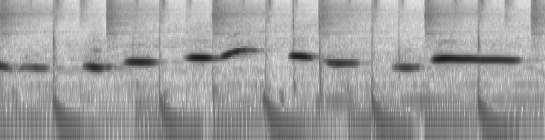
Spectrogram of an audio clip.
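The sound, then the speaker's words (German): A person whistles a bright, wandering melody, note after note sliding up and down, over a steady thumping beat that pulses about twice a second. “Sparsame Musiker pfeifen einfach.”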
